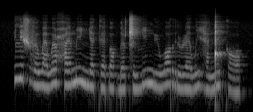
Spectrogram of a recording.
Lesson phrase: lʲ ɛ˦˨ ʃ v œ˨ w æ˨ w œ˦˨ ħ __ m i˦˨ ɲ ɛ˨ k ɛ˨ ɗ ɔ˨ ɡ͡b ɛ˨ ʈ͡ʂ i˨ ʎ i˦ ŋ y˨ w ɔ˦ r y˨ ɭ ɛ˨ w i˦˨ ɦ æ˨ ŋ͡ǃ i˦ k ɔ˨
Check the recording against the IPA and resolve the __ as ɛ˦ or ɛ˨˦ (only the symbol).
ɛ˨˦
